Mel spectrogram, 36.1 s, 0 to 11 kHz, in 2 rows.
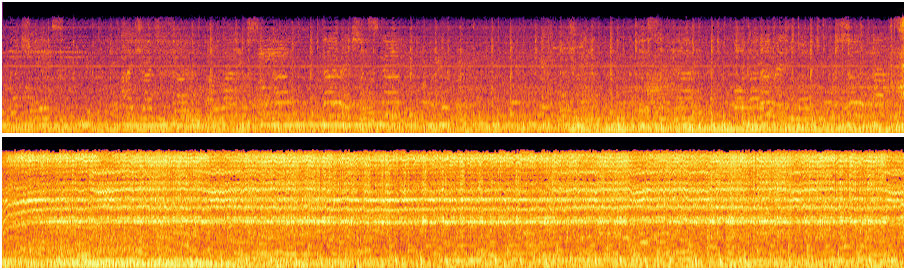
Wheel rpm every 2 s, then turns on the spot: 0, 0, 0, 0, 0, 0, 0, 0, 10, 140, 160, 160, 160, 160, 160, 160, 160, 160.
none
